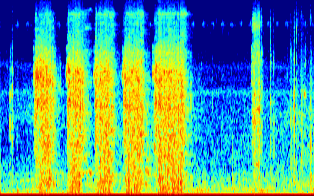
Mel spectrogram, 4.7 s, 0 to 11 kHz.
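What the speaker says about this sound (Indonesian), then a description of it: "Untuk puli belakang kita kencangkan menggunakan kunci shock 19" A socket wrench tightens the pulley nut on a Honda Vario 110 scooter, sounding as five quick, loud ratcheting bursts in a row, then a pause and a couple of shorter clicks.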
